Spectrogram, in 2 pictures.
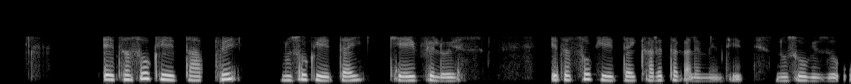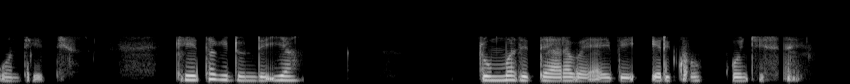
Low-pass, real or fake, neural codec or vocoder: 3.6 kHz; real; none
